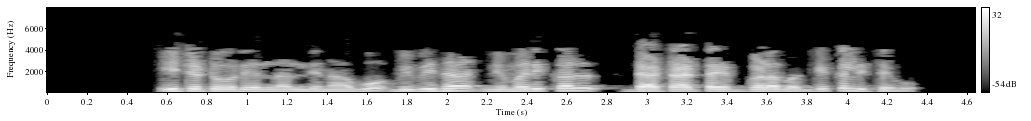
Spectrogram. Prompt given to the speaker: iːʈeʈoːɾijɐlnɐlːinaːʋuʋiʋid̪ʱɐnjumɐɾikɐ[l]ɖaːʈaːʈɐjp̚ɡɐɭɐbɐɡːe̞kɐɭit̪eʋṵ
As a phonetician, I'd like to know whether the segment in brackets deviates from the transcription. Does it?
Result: no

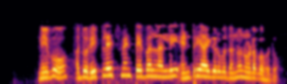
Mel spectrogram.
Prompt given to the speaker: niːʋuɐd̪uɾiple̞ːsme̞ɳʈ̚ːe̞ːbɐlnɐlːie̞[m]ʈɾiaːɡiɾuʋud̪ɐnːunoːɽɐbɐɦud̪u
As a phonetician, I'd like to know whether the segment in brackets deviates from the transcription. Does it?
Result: yes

